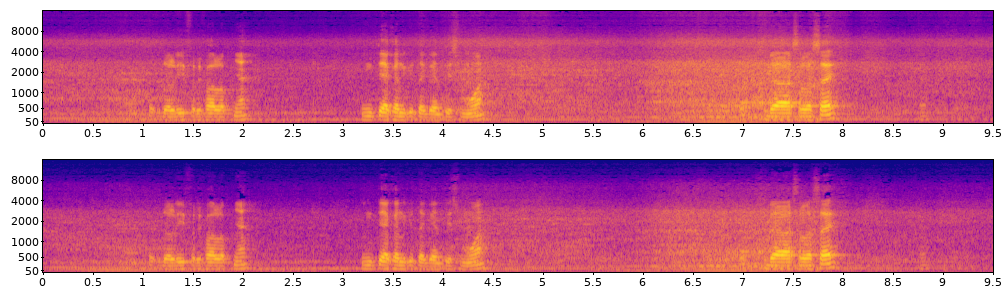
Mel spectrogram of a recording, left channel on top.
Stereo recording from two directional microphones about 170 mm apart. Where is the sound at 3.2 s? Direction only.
15° left (ahead or behind).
